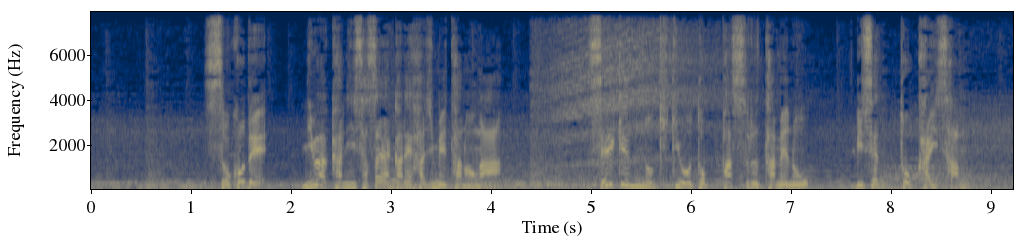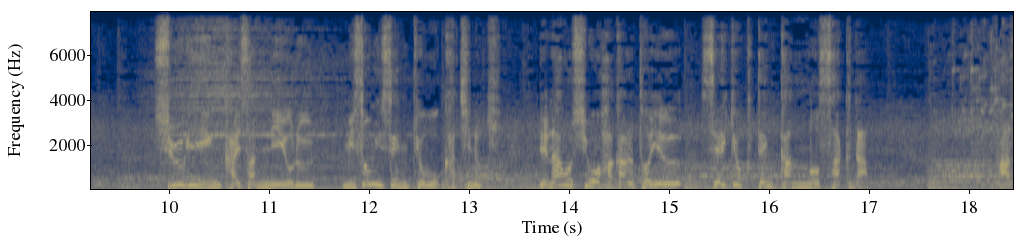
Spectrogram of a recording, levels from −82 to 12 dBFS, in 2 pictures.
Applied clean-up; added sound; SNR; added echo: none; none; none; none.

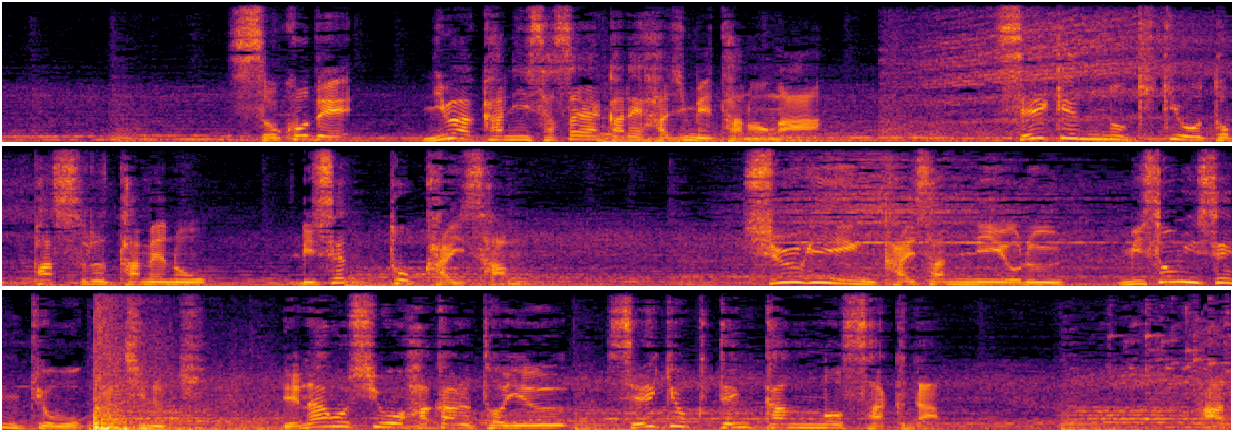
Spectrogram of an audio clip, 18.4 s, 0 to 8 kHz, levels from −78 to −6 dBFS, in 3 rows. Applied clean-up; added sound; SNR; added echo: none; Fireworks; -1 dB; none.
